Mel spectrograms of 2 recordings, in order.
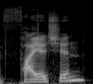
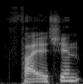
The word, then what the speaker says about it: Veilchen: It can either be pronounced like the F, as in Veilchen, Veilchen, or like a V, as in Violine, Violine, violin. This makes V a little more difficult because it can be pronounced in 2 ways, either V or F.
